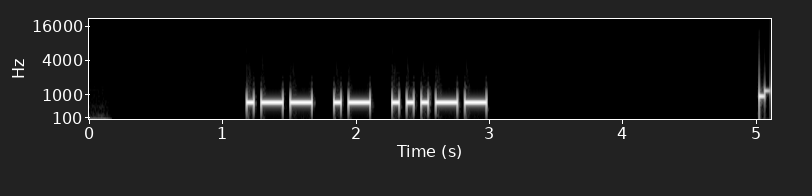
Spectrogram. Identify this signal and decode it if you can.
Morse code, heard as a keyed tone, about 22 wpm, 700 Hz. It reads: WA3
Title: USA Call Sign Prefixes - 22wpm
